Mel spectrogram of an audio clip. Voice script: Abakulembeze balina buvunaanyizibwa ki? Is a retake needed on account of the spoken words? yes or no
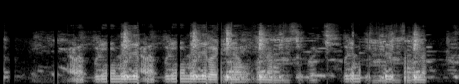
yes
